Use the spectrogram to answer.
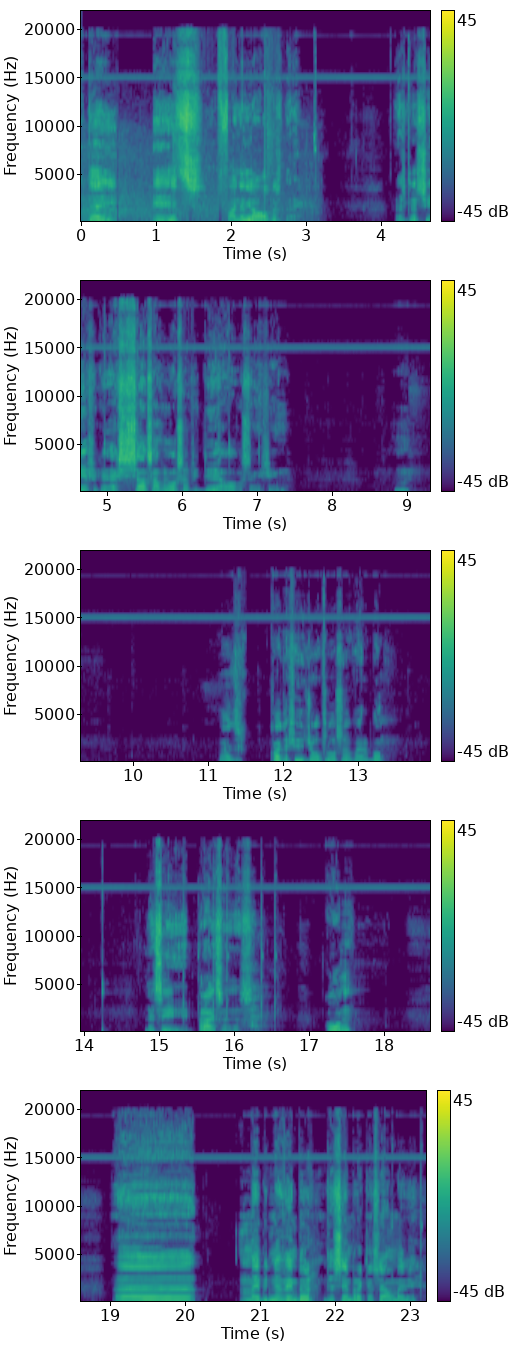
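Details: Male speaker who stutters, reporting his stuttering is worse than usual after a triple ear infection over the past two weeks; stuttering.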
